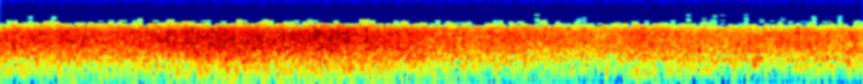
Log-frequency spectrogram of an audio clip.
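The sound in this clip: Sea water washes steadily at a spot where people go swimming, a soft, continuous surf-like hiss with a gentle swell in the middle and no voices.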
